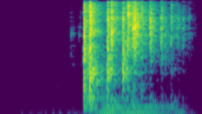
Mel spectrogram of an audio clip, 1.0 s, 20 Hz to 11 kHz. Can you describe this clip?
31-Objetos 7-consolidated
objects on table
move, objects, table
